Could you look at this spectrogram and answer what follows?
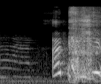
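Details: Infant's single ordinary sneeze: a soft voiced intake then one sharp, bursting "achoo".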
